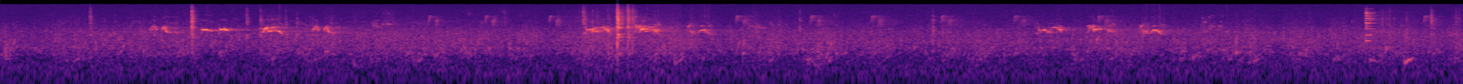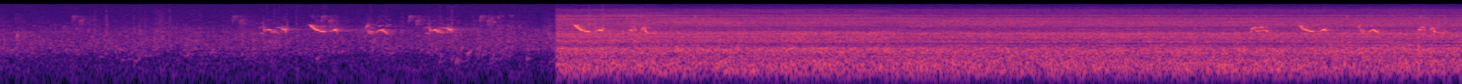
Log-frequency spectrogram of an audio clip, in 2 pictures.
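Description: A songbird singing short, quick phrases of chirps every few seconds over a quiet background. About two-thirds of the way through, the sound cuts abruptly to a loud, steady rush of river water, with a bird still chirping near the end.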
